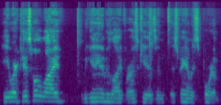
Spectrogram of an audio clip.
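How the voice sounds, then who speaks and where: A man's voice: medium pitch, level tone, fast, darkish tone, slight background noise, rough recording. Rambling man in his thirties. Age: 30s. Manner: rambling, restarts a lot. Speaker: livestream host. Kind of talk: casual chat. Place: at home. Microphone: laptop.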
